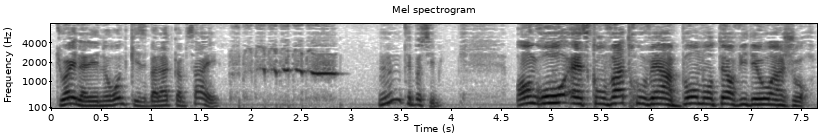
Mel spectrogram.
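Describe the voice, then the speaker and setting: This YouTuber's high-pitched voice moves at a moderate pace with long pauses, over background noise. In his casual vlog, he rambles to viewers with playful conversational tangents.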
